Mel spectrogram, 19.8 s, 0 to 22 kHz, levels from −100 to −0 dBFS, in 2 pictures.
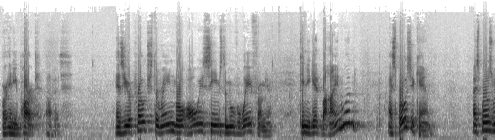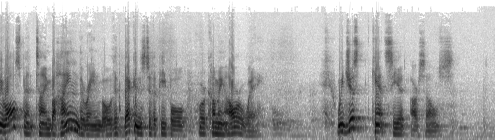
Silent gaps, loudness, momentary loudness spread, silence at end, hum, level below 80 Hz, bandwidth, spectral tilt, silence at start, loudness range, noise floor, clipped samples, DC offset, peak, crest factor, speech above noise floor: none; -12 LUFS; 13 LU; 0.9 s; none; -48 dBFS; 11.5 kHz; -7.5 dB/octave; 0.05 s; 4 LU; -48 dBFS; 0.2%; under 0.1%; 0 dBFS; 12 dB; 36 dB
